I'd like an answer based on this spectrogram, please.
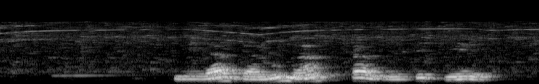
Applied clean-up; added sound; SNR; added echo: classical method WPE with log-MMSE.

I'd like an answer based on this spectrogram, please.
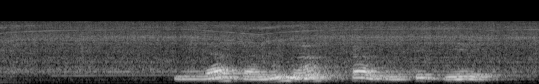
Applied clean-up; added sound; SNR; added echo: none; Sawing; 12 dB; reverberation time 0.8 s.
